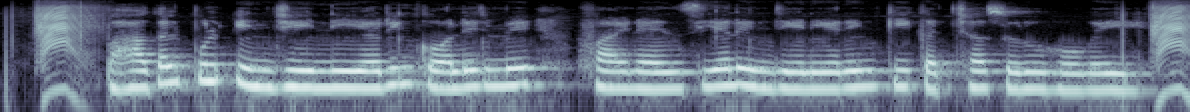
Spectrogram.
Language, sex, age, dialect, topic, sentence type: Hindi, female, 31-35, Hindustani Malvi Khadi Boli, banking, statement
